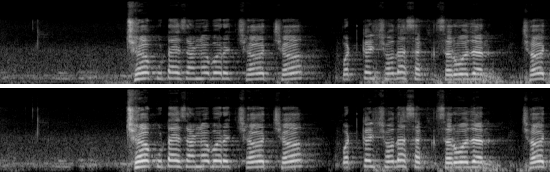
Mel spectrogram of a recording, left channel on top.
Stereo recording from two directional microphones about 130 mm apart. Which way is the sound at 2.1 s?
90° right.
